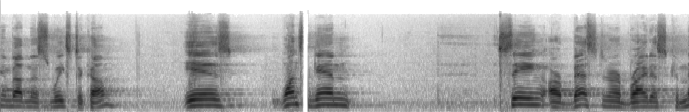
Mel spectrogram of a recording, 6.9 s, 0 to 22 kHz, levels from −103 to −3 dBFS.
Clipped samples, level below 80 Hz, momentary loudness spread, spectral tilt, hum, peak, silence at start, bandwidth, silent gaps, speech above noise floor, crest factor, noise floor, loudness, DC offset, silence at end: under 0.1%; -72 dBFS; 9 LU; -3 dB/octave; none; -10 dBFS; 0 s; 14 kHz; 3.03-3.07 s; 34 dB; 16 dB; -58 dBFS; -24 LUFS; under 0.1%; 0 s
